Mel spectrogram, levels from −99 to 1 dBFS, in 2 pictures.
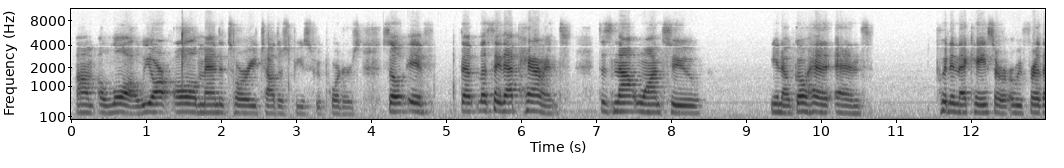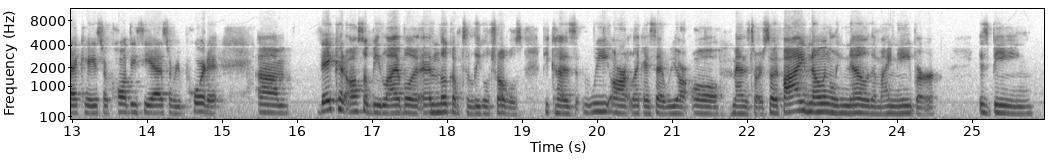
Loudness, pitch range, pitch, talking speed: -23 LUFS, 175-205 Hz, 185 Hz, 170 wpm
